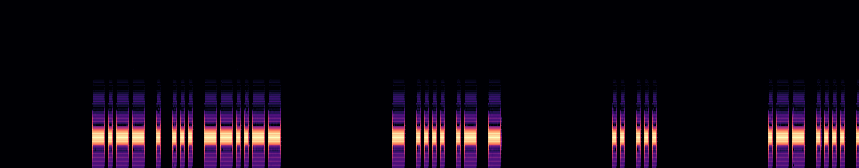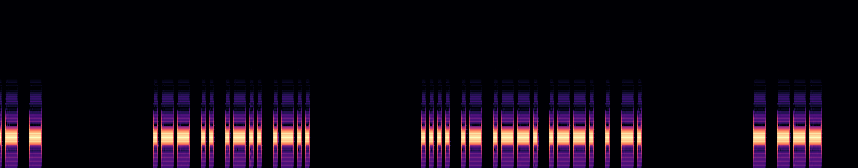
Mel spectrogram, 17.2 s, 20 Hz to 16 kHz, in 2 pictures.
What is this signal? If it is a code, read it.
Morse code, heard as a keyed tone, about 30 wpm, 700 Hz. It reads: YES, THAT IS WHAT WILL HAPPEN TO
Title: 4x Word-Spacing - Sentences from Top 500 Words - 30wpm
